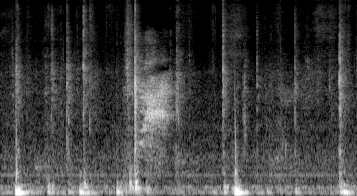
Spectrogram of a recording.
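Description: Irregular thumps and knocks from a child moving about and grappling with a dog right next to the phone, two of them loud, with a short rustle about two seconds in.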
